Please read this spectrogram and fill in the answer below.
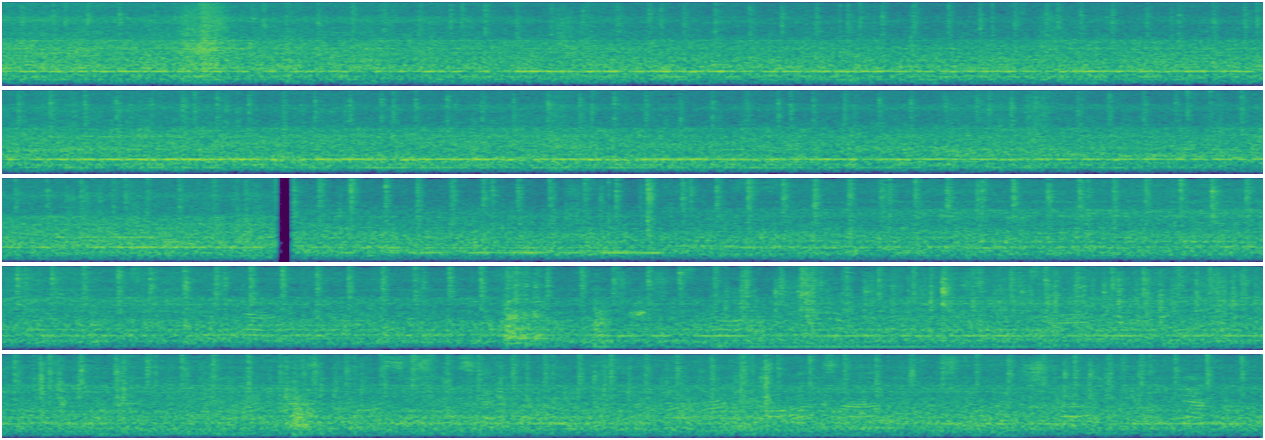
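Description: Electric rack railcar of the Pilatus Railway running on its steep cog line, heard from inside the driver's cab: a steady whine from the motor and gearing over the rumble of the running gear. About halfway through the sound cuts abruptly to a slightly quieter, rougher running as the car slows into a passing loop.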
